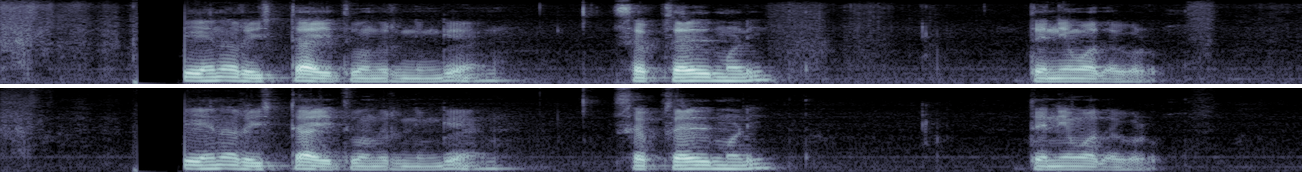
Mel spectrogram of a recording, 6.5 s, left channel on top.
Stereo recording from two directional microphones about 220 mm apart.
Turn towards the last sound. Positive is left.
turn(degrees=15)  # may be behind; listen again after turning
